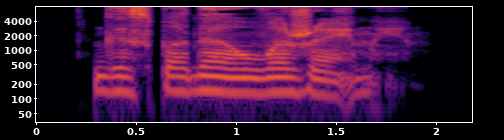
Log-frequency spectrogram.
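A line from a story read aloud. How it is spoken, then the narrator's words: Vibrating velvety voice. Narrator (Russian): произнес он своим вибрирующим бархатным голосом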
